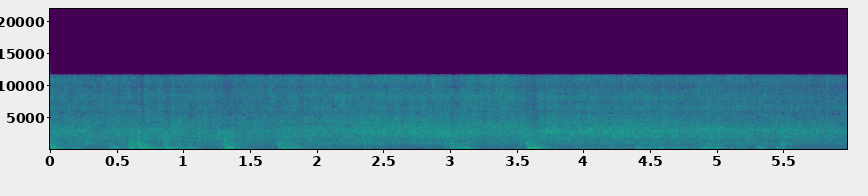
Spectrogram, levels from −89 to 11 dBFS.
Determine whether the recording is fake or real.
real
